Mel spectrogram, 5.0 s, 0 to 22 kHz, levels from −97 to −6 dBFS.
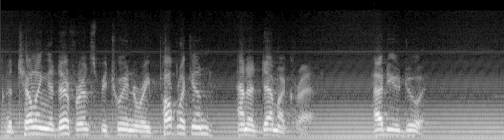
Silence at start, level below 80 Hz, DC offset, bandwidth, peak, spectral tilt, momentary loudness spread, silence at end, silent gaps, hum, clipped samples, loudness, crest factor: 0 s; -34 dBFS; under 0.1%; 5.2 kHz; -2 dBFS; -10 dB/octave; 13 LU; 0 s; none; none; under 0.1%; -18 LUFS; 16 dB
